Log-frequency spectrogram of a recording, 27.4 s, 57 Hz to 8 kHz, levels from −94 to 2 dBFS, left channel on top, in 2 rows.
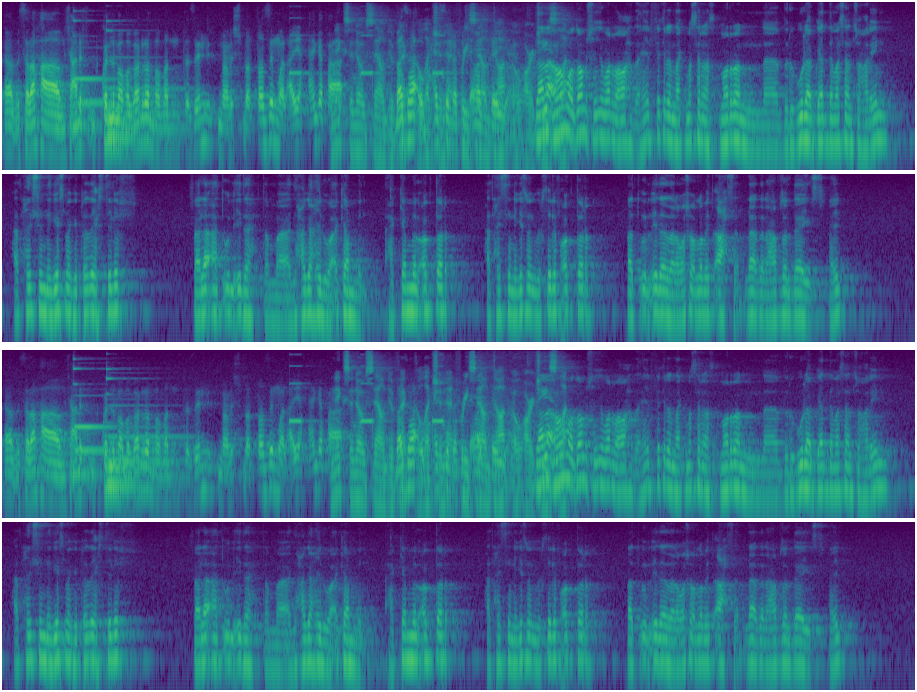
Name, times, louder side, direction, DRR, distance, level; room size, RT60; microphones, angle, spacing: voice 1, 0.0-5.2 5.9-7.8, left 4 dB, 90° left, 16 dB, 0.9 m, -31 dB
sound 1, 1.1-3.0 4.3-4.5 4.9-8.5, right 2 dB, 20° right, 0.7 m, -35 dB
voice 2, 8.0-13.3 13.9-15.6 16.6-19.2 19.4-20.4 20.9-22.5 23.1-26.3, left 2 dB, 35° left, 13 dB, 0.9 m, -33 dB
22.5 x 17.5 x 10.0 m, 1.2 s
head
